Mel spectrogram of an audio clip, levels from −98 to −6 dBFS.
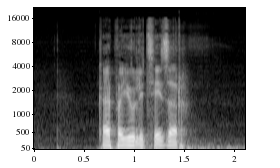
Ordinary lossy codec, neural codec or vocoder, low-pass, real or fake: MP3, 96 kbps; none; 19.8 kHz; real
